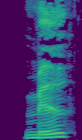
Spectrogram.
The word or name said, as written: med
